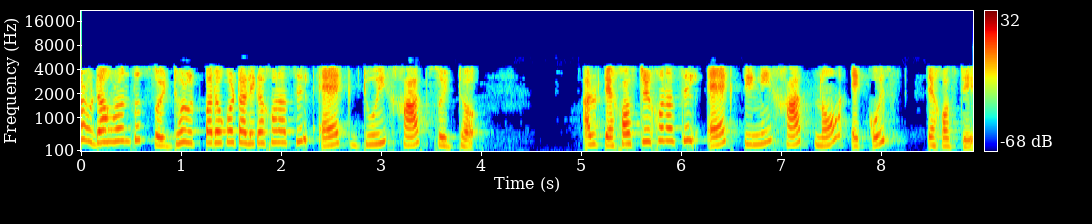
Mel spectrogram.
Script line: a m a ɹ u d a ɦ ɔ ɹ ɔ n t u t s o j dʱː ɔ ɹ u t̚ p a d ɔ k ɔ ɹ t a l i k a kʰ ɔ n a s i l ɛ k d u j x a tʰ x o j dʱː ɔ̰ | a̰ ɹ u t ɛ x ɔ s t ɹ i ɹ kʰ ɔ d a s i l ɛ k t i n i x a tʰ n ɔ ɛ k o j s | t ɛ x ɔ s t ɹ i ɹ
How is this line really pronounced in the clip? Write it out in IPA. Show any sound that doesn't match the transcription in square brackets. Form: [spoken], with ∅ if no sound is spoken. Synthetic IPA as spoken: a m a ɹ u d a ɦ ɔ ɹ ɔ n t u t s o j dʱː ɔ ɹ u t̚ p a d ɔ k ɔ ɹ t a l i k a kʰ ɔ n a s i l ɛ k d u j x a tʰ [s] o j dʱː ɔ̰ | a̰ ɹ u t ɛ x ɔ s t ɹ i ɹ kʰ ɔ [n] a s i l ɛ k t i n i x a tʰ n ɔ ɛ k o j s | t ɛ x ɔ s t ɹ i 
